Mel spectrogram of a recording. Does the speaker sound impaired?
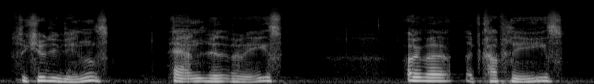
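Yes: Down syndrome; congenital.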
